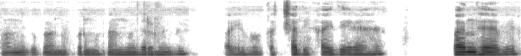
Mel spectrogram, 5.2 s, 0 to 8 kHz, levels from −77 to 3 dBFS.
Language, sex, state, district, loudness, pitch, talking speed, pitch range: Hindi, male, Bihar, Sitamarhi, -21 LUFS, 115 Hz, 160 wpm, 115-120 Hz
